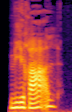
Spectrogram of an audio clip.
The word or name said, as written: viral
